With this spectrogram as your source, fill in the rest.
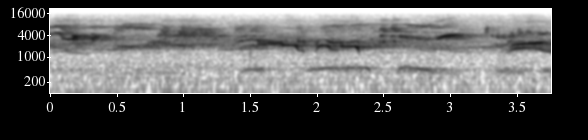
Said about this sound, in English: Many of our audiobooks on CD cover birdsong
